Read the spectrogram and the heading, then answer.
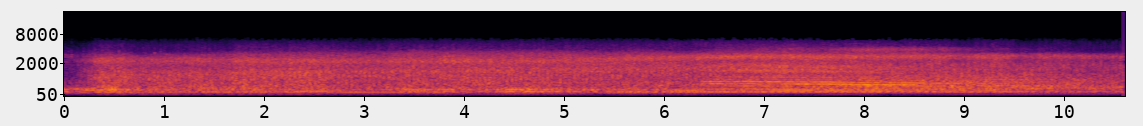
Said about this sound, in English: Taking off from the Naval Aviation Base in San Diego, California, about 2:20 on the afternoon of January 10, the six planes of Flight Squadron 10F, U.S. Navy... were heading, naval authorities said, toward Hawaii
